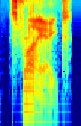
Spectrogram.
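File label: "striate", British English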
